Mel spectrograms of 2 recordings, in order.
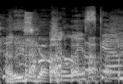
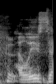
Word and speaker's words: Jalisco: Jalisco, Mexico. – Jalisco? – Jalisco.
